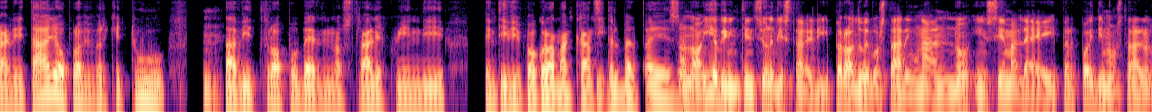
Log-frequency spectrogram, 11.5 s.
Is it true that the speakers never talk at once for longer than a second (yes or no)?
yes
